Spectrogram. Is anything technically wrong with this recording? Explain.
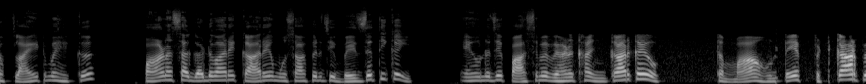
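Yes, there are two kinds of fault in this speech recording.

Damaged data in a compressed stream occurs at 0.58 s and again from 7.72 to 7.78 s. Some bytes in the encoded stream were corrupted, so the decoder could not read those frames, lost sync, and had to search for the next valid frame header. Each time, this comes through as a brief chirp or blip. The first is very short, and the second is longer.

From 5.39 s, right after "ऐं हुन जे पासे", to the end, the sound changes character. This is most likely an input switched to a poorer device, such as a different microphone or a headset's call profile. Nothing above 4 kHz gets through after the switch, so the speech abruptly turns dull and boxy. There is no gap at the change. The level shifts by about 5 dB, and a new background noise appears, about 35 dB below the signal.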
